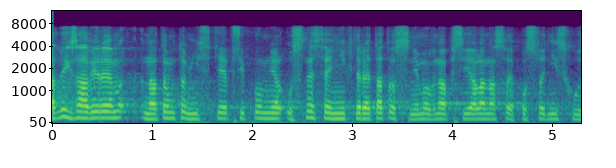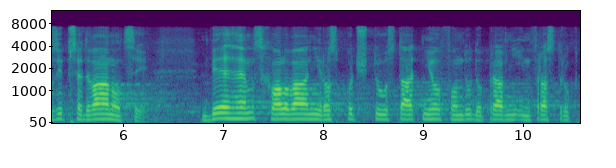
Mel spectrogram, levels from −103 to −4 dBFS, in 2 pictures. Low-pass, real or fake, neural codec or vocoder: 7.2 kHz; real; none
